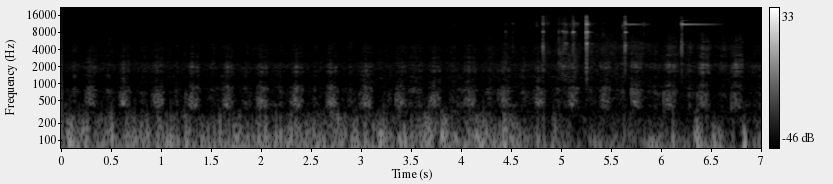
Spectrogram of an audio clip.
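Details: Panting Boerboel, also called African Mastiff, one of the couple Enzo and Diva in Egypt: fast regular breaths under a deep rumble, a few sharp clicks and a faint high tone near the end.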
